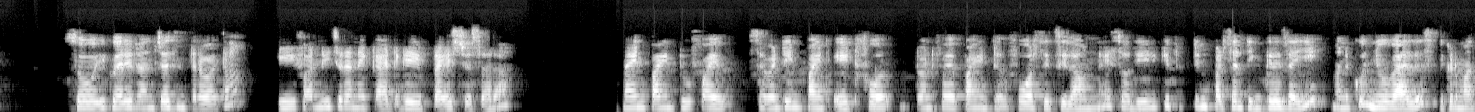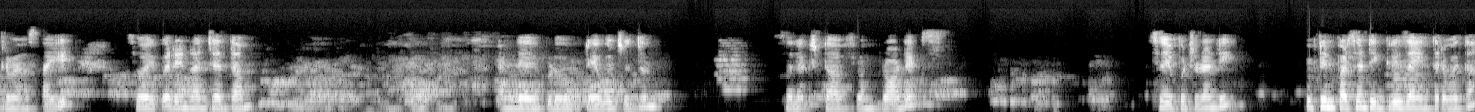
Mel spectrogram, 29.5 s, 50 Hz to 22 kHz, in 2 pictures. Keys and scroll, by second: 0.0-0.1 typing.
